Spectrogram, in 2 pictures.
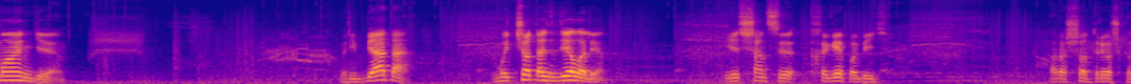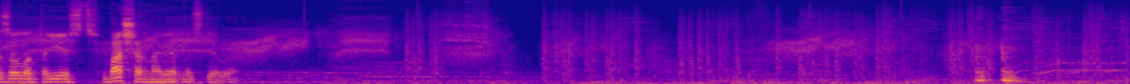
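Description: A young man talks with animation into a close microphone, in bursts with pauses.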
